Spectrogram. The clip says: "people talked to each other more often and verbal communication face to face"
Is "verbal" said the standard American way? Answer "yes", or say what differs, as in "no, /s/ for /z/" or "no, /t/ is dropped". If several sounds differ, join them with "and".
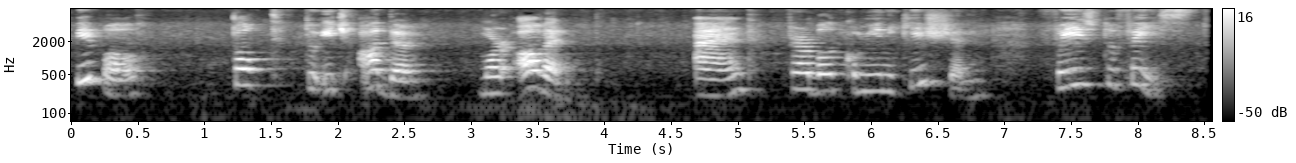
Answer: no, /f/ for /v/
